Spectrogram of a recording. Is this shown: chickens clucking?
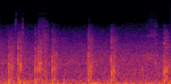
no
